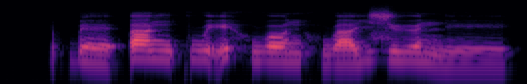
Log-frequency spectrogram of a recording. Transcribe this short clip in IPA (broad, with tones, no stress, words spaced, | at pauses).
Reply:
ɓɛ̤˨˩ ʔa˧ŋkwḛ˧˥ hwɔ˧nhwa˨˦j zɨ˧ə̯ ne̤˨˩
